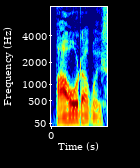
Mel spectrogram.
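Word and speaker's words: 바오 (报): 정보 할 때 한자로 보 알릴 보자를 아. – 중국어로 BAO 바오라고 읽습니다.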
